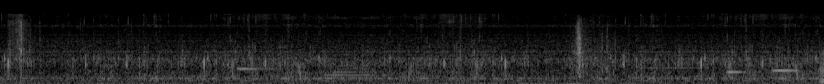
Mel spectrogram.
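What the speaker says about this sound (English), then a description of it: "Boil water in kettle." Water boiling in a kettle in Sherlock Holmes: The Devil's Daughter, a steady hiss and bubbling churn with scattered small pops that holds on throughout.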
